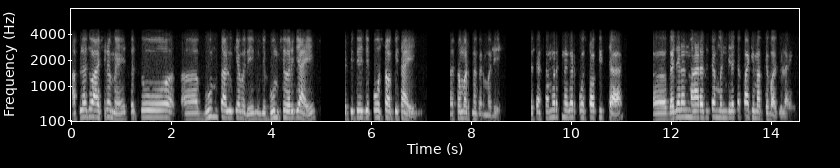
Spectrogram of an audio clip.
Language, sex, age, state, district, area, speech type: Marathi, male, 30-45, Maharashtra, Osmanabad, rural, conversation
